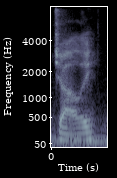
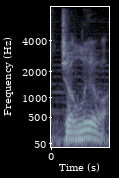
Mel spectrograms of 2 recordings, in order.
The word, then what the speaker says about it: Jalil: Jolly is um actually I just noticed there's a second L on it. That's Jalil. I am sorry man. I've been saying your name wrong.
